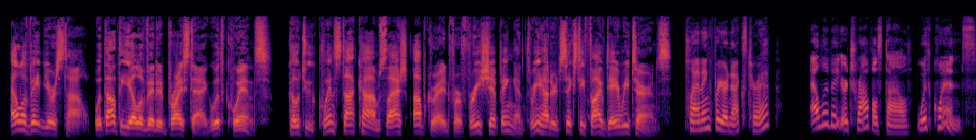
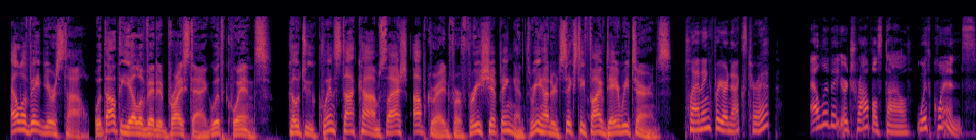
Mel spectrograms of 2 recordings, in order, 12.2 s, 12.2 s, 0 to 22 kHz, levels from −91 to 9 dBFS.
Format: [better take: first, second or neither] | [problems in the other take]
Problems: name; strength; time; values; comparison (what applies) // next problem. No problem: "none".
second | thin; very; fading below 350 Hz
